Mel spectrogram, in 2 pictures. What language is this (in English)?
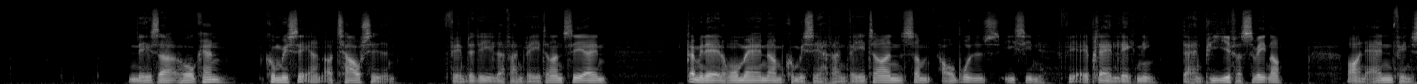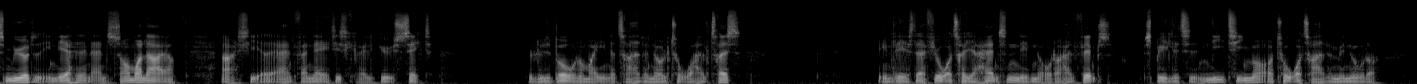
Danish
